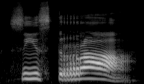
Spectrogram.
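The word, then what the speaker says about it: сестра: 써 있죠 에스 뜨라 하지만 엑센트 앞에 얘가 있기 때문에이 얘는 어떻게 읽는다 2로 익습니다 시스트라 역시 엑센트에 대한 규칙은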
